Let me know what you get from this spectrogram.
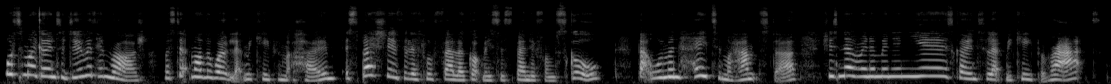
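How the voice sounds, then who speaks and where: Woman doing a quick, bold young girl. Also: high-pitched, big pitch swings, voice pushed up. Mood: worried. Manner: bright and quick.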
